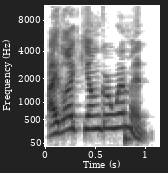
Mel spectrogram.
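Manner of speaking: mocking voice. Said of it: "mocking Big Ed".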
